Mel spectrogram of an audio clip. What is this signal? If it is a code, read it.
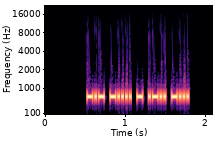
Morse code, heard as a keyed tone, about 48 wpm, 700 Hz. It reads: K6TLB
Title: USA Call Signs - 5 Characters - 6x Character Spacing - 50wpm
